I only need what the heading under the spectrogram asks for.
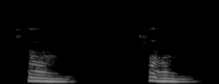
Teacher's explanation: there's um, there is air being blown from the back of the throat. Son, son. So um, you could barely hear it, um, but you could feel it when you pronounce it.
